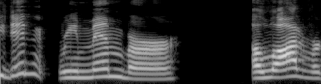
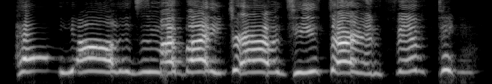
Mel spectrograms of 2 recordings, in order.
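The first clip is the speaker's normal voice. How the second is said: put-on very high, loud room-filling hollering; 11 semitones higher, 4 dB louder than usual. Retelling a birthday dinner, speaker acts out a man announcing Travis's birthday, retelling a yell. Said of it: "So the guy yells".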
